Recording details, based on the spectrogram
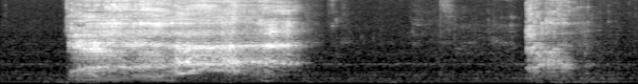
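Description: A long, loud voiced belch of nearly two seconds, then a shorter second belch: burping.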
